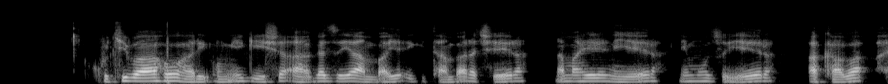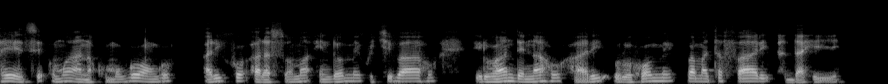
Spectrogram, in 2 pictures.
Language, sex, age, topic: Rundi, male, 25-35, education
